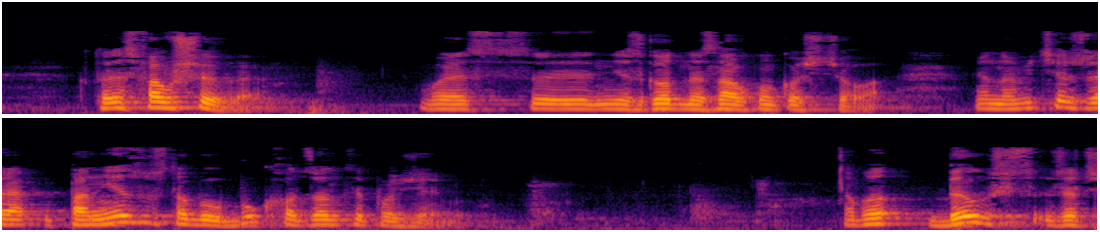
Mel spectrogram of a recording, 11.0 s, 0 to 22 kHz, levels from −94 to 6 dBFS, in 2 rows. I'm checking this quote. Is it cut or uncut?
uncut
